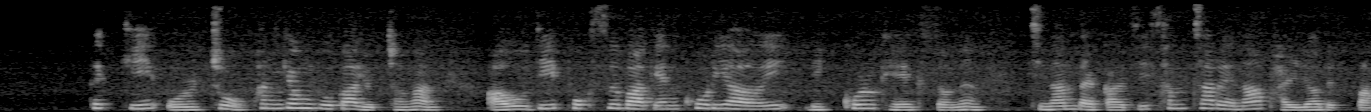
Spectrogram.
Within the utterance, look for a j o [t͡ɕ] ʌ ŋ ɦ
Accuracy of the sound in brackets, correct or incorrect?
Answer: incorrect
